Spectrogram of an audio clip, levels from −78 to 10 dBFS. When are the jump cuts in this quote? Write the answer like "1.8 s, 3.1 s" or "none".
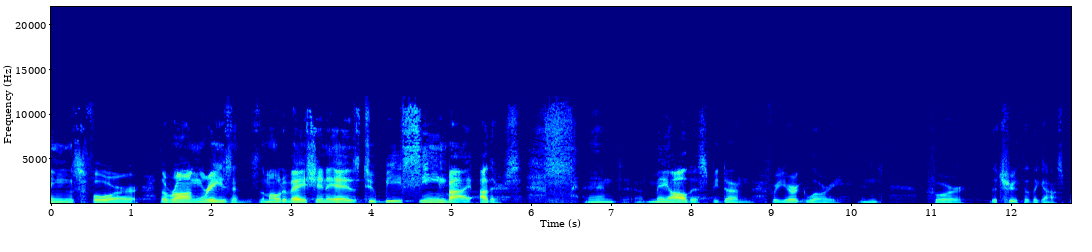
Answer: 6.6 s, 10.0 s

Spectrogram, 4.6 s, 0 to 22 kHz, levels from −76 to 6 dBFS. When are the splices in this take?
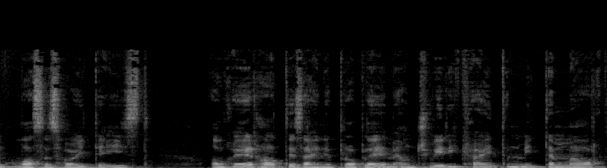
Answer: none

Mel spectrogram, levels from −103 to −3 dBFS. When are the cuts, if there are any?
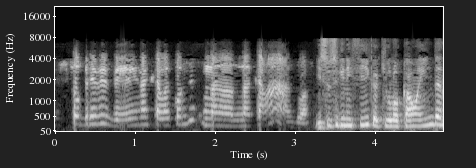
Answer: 3.2 s

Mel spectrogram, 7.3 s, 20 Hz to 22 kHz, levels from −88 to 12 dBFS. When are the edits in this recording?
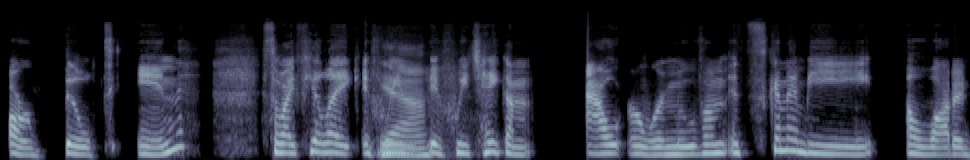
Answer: none

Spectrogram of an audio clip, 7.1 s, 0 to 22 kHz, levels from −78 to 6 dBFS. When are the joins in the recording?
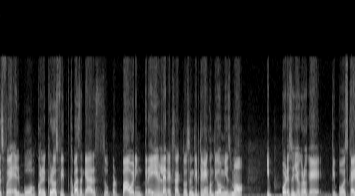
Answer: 1.4 s, 3.3 s

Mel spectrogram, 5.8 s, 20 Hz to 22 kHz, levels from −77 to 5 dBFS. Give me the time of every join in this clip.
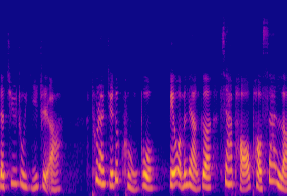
1.7 s

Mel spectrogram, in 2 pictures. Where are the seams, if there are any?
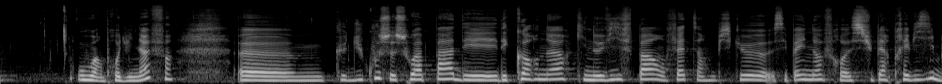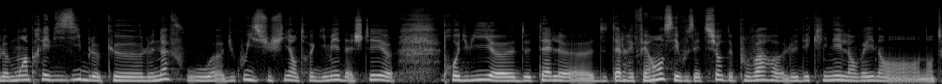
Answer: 5.0 s, 13.8 s

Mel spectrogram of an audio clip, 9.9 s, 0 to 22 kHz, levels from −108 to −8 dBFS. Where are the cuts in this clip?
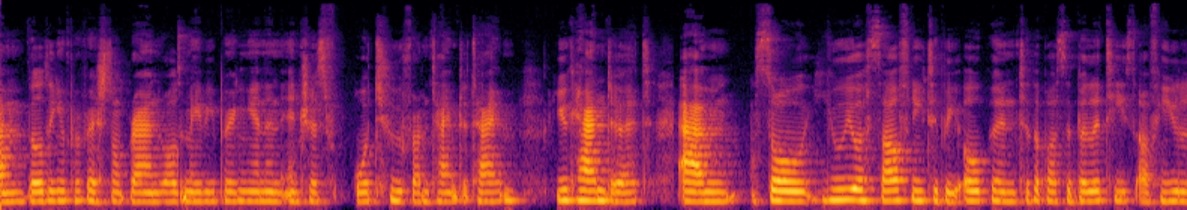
1.5 s, 5.6 s

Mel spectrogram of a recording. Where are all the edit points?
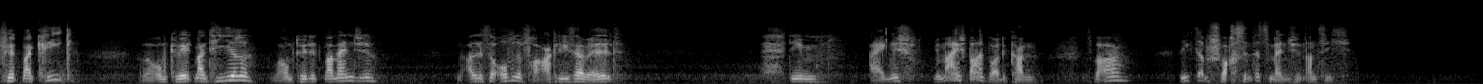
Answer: none

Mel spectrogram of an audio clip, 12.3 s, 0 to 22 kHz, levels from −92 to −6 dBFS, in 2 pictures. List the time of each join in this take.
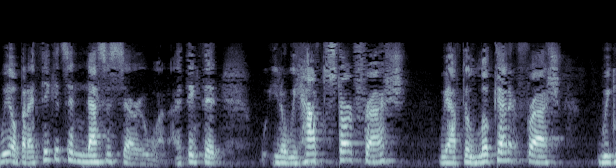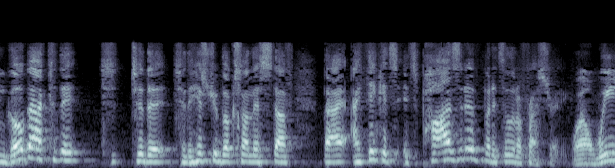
none

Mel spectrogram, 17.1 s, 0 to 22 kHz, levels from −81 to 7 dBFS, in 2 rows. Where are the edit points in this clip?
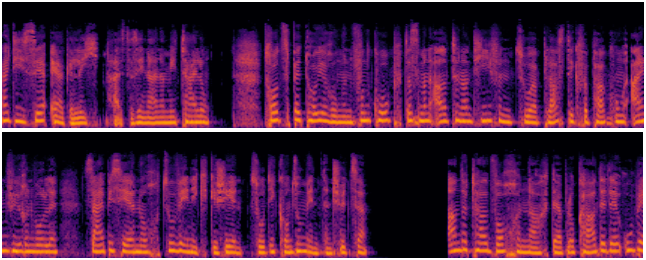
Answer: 5.3 s

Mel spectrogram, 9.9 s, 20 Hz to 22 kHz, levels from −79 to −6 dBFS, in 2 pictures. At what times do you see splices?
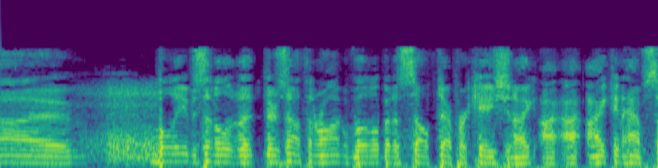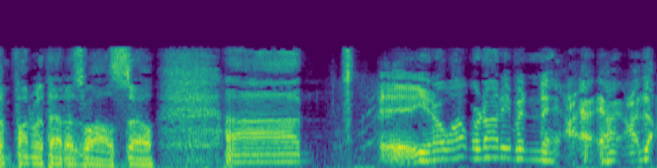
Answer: none

